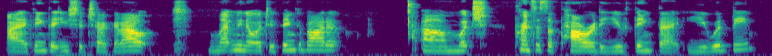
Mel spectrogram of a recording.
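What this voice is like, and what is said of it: Stuffy, congested voice. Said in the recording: “I'm sorry I sound a bit stuffy. I am getting a little bit sick”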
